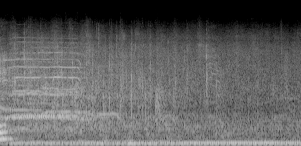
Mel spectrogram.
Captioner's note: attendees cheering and applauding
